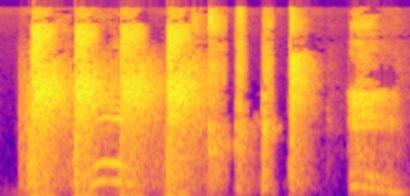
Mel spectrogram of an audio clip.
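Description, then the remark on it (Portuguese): A series of sharp, loud whip cracks played from a soundboard in quick succession, some with brief whooshing tails, punchy with short gaps between them and no talking. “Nossa, Nossa senhora, mas isso, não, é, isso é um chicote.”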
